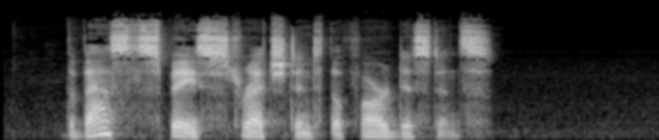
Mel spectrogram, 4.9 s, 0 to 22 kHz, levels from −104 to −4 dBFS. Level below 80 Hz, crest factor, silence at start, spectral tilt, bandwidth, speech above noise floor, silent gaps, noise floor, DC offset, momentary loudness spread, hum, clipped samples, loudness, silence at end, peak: -62 dBFS; 20 dB; 0.5 s; -2 dB/octave; 14 kHz; 52 dB; none; -74 dBFS; under 0.1%; 11 LU; none; under 0.1%; -19 LUFS; 1.3 s; -4 dBFS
